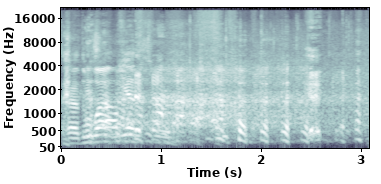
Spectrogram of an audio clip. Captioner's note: laughter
